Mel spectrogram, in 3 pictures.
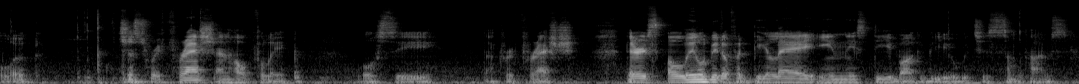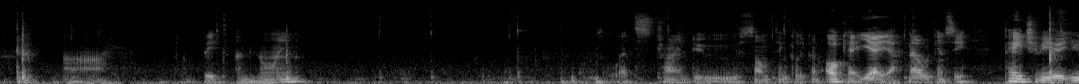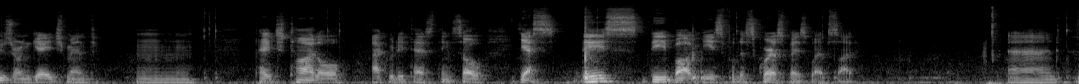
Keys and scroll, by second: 0.9 super+r.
